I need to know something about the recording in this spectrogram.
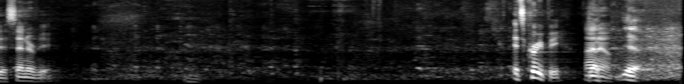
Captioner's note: laugh; laugh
